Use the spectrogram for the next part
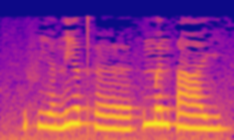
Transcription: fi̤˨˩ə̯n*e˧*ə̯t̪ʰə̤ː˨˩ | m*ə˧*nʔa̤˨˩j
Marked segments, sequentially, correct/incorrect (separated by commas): incorrect, correct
